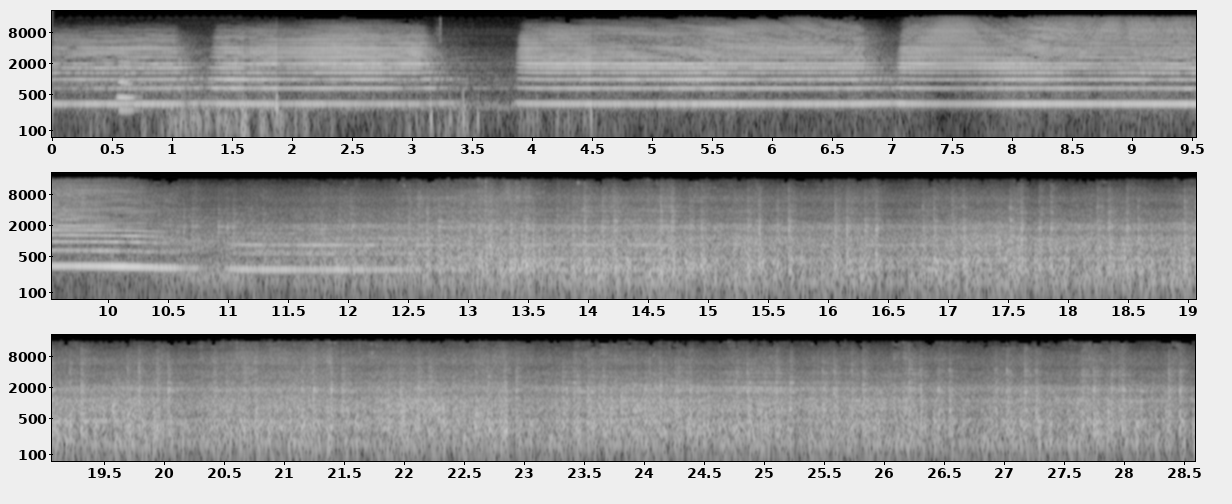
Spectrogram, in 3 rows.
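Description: WAP-4 electric locomotive sounding its horn in long blasts, broken twice briefly. The pitch drops as it passes about ten seconds in. Then the express's coaches rush past, with steady wheel noise and clatter over the rail joints.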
